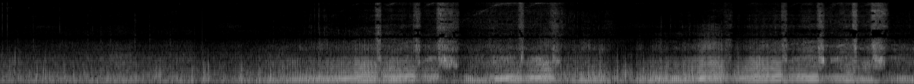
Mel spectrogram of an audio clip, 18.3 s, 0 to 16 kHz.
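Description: Turbocharged Subaru Legacy flat-four engine revving hard in repeated rising surges as the car spins on sand. Its Turbosmart 50/50 blow-off valve vents with a short hiss each time the throttle lifts, about six times in the second half.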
